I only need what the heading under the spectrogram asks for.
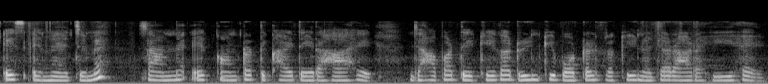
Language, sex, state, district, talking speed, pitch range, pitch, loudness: Hindi, female, Rajasthan, Jaipur, 165 wpm, 185-210 Hz, 195 Hz, -20 LUFS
